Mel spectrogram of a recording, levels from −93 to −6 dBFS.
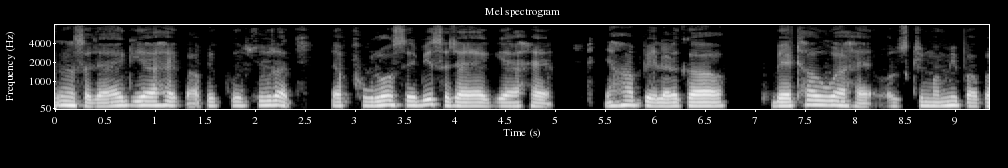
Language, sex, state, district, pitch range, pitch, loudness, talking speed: Hindi, male, Uttar Pradesh, Etah, 125-150 Hz, 135 Hz, -19 LUFS, 145 wpm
